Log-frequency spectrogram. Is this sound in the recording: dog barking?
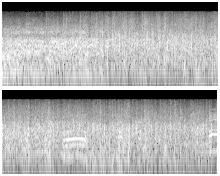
no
